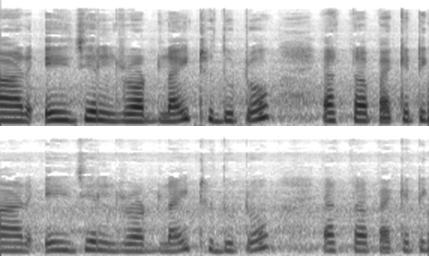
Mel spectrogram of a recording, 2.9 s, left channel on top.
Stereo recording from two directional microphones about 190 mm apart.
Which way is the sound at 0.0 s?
40° left (ahead or behind).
